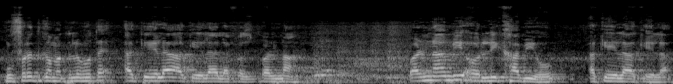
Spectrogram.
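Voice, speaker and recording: Guy teaching kids their letters, slow stretched-out sounds, slightly high voice, bit of hiss behind. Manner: slow, drawn-out letter sounds for children to repeat. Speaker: Quran reading teacher. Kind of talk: call-and-response phonics lesson.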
